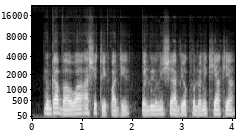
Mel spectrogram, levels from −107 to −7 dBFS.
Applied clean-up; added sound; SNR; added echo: neural mask model DeepFilterNet 3.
